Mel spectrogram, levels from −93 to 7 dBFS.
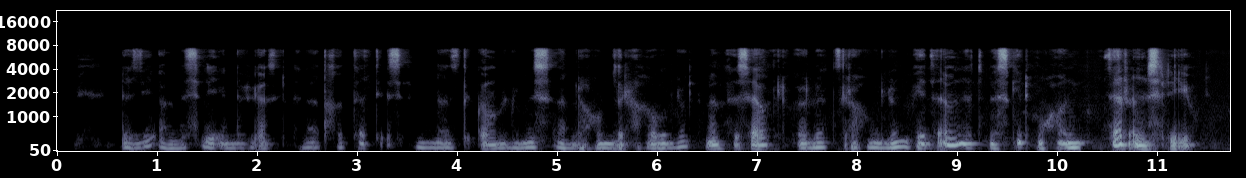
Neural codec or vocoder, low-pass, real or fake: codec, 16 kHz, 2 kbps, FreqCodec, larger model; 7.2 kHz; fake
